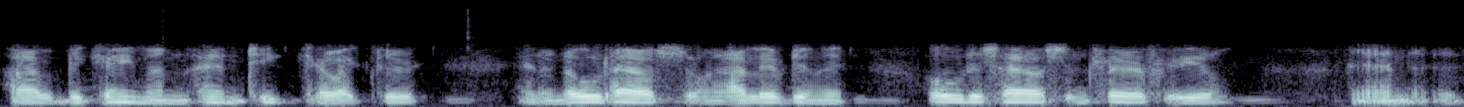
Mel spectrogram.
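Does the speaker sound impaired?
Yes: Parkinson's; symptoms began about 20 years ago, slowly progressive, out of business about 20 years; hand shakes, vision affected so cannot see anything, uses few brushes, broad watercolor washes.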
